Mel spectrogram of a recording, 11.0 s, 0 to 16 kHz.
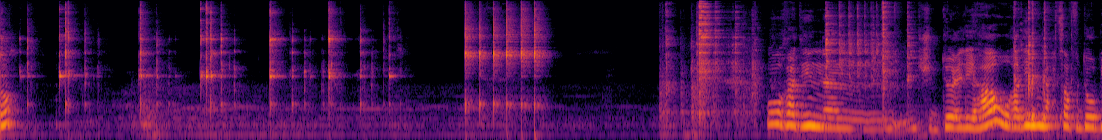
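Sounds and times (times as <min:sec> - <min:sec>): spoon clinking against glass jar: 0:00.0 - 0:05.6.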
